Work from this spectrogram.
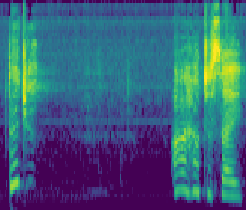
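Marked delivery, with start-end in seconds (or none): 0.1-0.4 high challenging question. Real, not acted. Challenges the audience.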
